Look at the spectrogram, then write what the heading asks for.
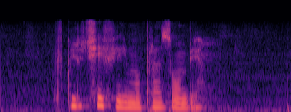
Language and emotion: Russian, neutral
